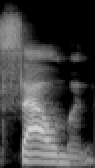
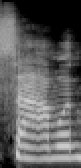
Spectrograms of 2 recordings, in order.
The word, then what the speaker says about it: salmon: I said salmon, and oh my god, people were like, "It's salmon, Paws. The L is silent."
